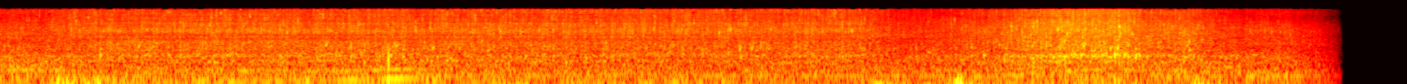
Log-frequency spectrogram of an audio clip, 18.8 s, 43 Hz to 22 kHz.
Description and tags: Fountain in Rome in summer.
Recorded with Zoom H4n
2011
